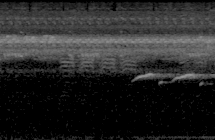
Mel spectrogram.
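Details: Night-time swamp crickets keep up a constant high, buzzy trill while a bird gives two short rising whistles near the end; faint low rumble underneath.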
